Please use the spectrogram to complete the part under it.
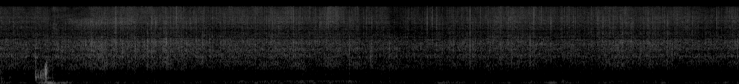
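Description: Batter sizzles softly in a hot pan.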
